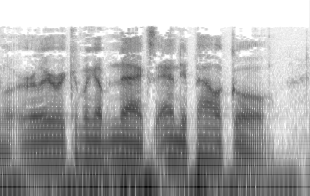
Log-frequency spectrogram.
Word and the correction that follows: Palacio: And, or Andy Palacio, actually. Palacio. Excuse my pronunciation.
